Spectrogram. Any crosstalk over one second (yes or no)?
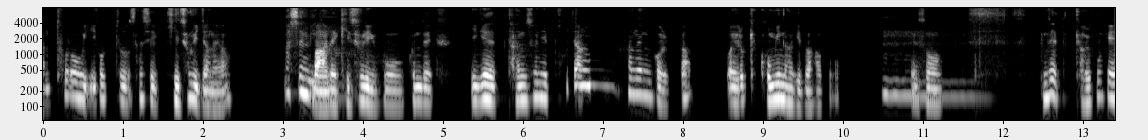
no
